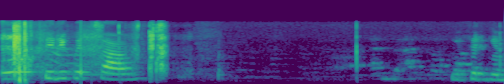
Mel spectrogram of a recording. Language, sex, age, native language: Icelandic, female, 10, Icelandic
